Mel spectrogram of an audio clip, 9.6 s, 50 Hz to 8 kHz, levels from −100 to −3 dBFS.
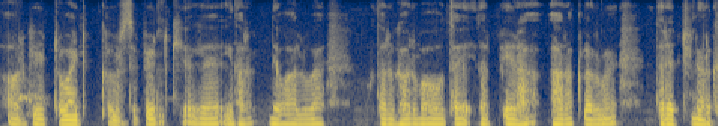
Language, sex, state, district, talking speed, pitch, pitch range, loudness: Bajjika, male, Bihar, Vaishali, 145 wpm, 115 Hz, 115-120 Hz, -18 LUFS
